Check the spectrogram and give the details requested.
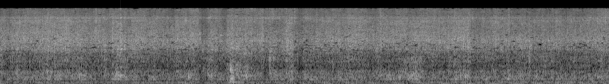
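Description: Potato and cauliflower pieces sizzling steadily in hot oil in a frying pan while a metal spatula stirs them, scraping and clinking against the pan, with one sharper knock about two seconds in.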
